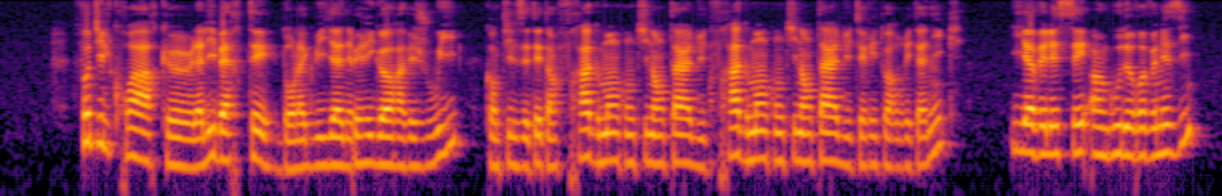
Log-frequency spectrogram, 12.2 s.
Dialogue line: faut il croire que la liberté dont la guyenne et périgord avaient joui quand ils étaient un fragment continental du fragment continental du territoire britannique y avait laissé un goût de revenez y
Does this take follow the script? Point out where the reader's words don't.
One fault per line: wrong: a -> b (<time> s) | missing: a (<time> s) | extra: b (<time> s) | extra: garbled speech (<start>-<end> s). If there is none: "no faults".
no faults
